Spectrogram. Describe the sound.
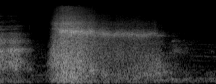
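A deep breath is drawn in a single breathy inhale lasting about a second, rising sharply and then easing into softer breath noise, faint overall, during a church sermon.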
